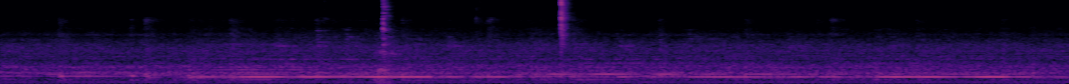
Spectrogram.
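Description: Soft background music with long held low notes, quiet under the room. Two sharp clicks stand out, about four and five and a half seconds in, from a handheld lighter being struck while a candle is lit.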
